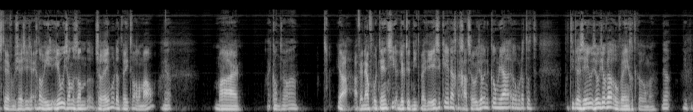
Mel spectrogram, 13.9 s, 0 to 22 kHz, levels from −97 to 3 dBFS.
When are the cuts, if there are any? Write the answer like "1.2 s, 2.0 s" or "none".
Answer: 1.9 s, 7.4 s, 7.9 s, 9.1 s, 10.2 s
